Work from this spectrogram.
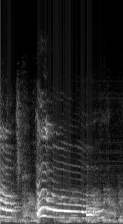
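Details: An elderly female Jack Russell Terrier gives a drawn-out, high whining bark that slides slightly downward, responding to excited key words like "hungry", "walkies", "goodies" and "go for a ride".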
